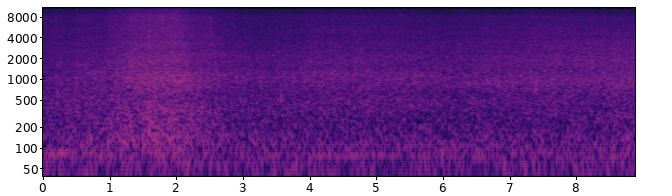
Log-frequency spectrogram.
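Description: Pen writing on kraft paper: a soft, steady scratching over a constant background hiss, a little louder between one and two seconds in.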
